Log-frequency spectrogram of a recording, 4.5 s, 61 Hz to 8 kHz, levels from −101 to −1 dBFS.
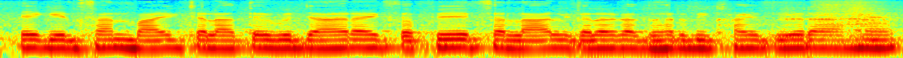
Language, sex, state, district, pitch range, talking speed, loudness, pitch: Hindi, male, Uttar Pradesh, Lalitpur, 140-145 Hz, 250 wpm, -13 LUFS, 140 Hz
